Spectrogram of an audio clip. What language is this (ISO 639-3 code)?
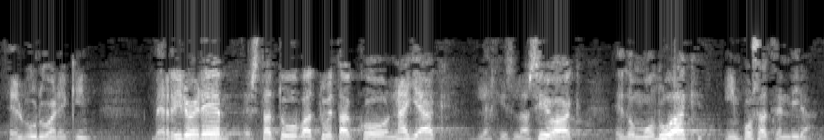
eus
